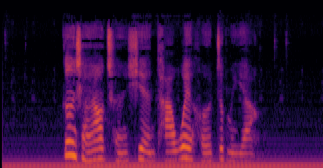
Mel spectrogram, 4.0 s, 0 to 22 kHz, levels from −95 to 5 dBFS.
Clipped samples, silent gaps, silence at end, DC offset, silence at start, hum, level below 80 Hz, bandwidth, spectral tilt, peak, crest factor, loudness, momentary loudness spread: under 0.1%; none; 0 s; under 0.1%; 0 s; 60 Hz at -45 dBFS; -48 dBFS; 16 kHz; -3.5 dB/octave; -16 dBFS; 20 dB; -34 LUFS; 20 LU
